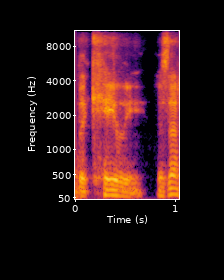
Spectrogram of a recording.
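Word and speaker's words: cèilidh: this Scottish uh type of event called the Kaye is that how you say it yeah Kaye it's interesting because it's word as well that's pronounced the same way it means like playful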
